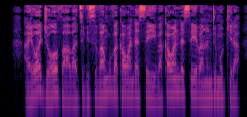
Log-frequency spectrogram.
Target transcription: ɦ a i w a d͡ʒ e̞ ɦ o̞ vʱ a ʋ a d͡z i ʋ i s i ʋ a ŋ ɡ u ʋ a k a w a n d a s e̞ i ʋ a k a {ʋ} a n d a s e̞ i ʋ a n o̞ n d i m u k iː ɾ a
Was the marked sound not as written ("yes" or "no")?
yes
